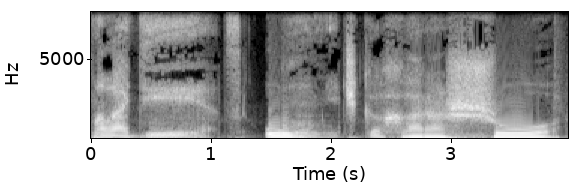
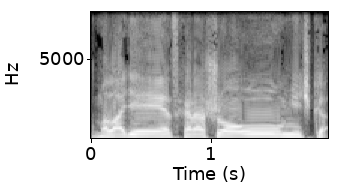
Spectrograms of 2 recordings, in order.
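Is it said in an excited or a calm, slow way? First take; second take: calm; excited. First: It is said in a calm, slow way. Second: It is said in a lively, excited way.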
